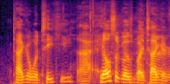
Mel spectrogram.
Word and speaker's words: Waititi: Taika Waititi? Taika Waititi? He also goes by Taika Cohen. No, it's not Taika Waititi. Taika Waititi.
